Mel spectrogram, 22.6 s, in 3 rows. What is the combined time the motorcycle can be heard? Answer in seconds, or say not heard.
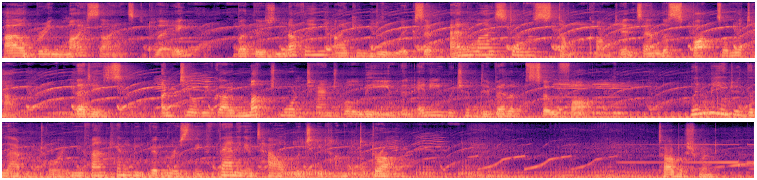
19 s.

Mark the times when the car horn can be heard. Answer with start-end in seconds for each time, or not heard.
5.7-6.5, 13.0-13.8.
